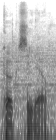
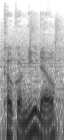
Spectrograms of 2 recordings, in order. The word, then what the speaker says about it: Coconino: reserve and Gateway to cocino oh I'm saying it wrong Coconino so let's just take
